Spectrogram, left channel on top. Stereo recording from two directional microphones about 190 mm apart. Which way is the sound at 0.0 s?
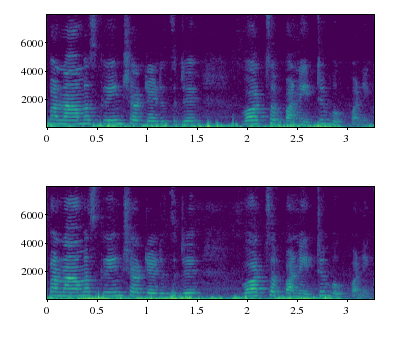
10° right (ahead or behind).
